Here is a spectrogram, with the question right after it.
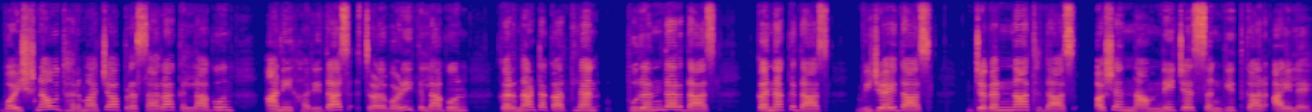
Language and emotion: Goan Konkani, neutral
